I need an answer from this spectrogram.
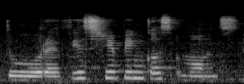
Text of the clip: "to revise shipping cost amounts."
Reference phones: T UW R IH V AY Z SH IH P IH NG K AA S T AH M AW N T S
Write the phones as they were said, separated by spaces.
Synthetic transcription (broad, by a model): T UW R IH F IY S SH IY P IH NG K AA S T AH M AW N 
